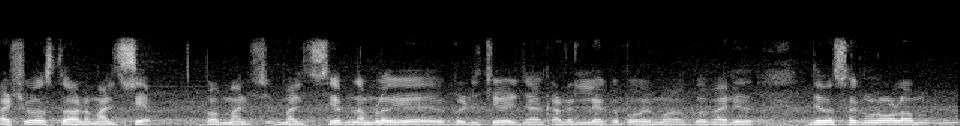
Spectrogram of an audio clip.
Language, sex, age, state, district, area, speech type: Malayalam, male, 60+, Kerala, Kottayam, urban, spontaneous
